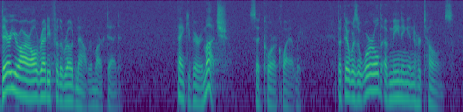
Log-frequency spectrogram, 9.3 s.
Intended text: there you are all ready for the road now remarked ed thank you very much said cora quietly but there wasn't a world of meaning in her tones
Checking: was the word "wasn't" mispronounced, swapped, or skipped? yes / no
yes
